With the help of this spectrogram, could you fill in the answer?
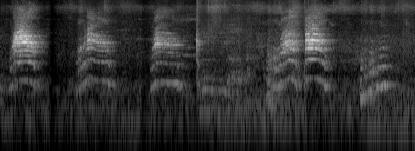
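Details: A cat gives six drawn-out meows, each bright and harmonic, bending up then down, separated by brief pauses, in a quiet indoor setting.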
